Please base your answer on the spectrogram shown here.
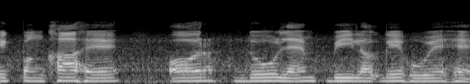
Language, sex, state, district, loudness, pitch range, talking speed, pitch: Hindi, male, Maharashtra, Mumbai Suburban, -17 LUFS, 150-160 Hz, 125 wpm, 155 Hz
